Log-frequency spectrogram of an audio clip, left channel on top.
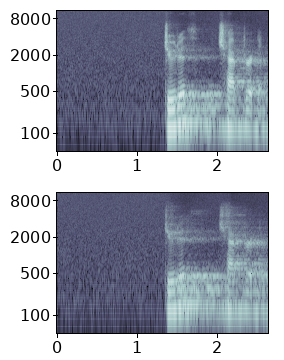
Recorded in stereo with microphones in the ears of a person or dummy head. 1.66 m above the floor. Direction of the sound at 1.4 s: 40° left (ahead or behind).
